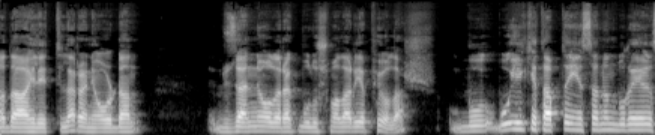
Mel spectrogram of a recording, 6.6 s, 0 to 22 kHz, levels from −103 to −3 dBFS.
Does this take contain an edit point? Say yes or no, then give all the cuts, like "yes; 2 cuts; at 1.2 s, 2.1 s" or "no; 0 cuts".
yes; 1 cut; at 4.4 s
